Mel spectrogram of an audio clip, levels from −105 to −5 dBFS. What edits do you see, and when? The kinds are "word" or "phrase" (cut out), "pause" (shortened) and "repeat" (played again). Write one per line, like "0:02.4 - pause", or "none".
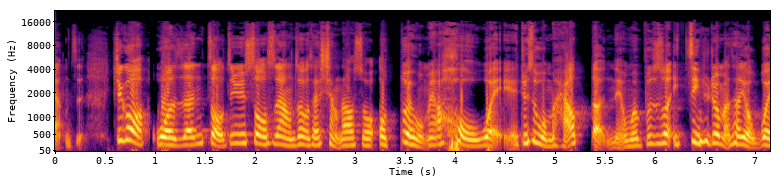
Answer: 0:00.9 - pause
